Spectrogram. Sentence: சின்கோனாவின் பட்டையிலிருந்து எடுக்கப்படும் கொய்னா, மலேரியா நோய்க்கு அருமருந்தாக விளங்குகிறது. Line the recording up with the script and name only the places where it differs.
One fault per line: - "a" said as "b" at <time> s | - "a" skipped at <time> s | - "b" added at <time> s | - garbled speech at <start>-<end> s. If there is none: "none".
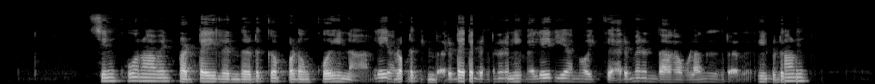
- garbled speech at 3.7-5.2 s
- garbled speech at 7.6-8.1 s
